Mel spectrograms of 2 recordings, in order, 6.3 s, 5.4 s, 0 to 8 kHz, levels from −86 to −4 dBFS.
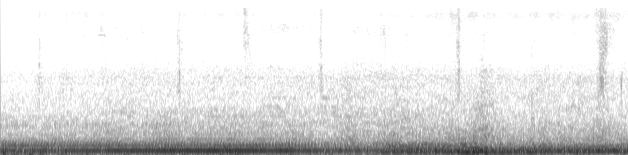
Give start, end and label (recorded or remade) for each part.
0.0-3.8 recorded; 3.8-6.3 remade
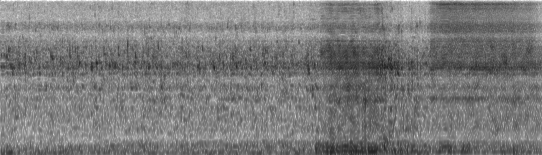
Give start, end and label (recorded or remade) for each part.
0.0-3.2 recorded; 3.2-3.8 remade; 3.8-4.3 recorded; 4.3-5.4 remade

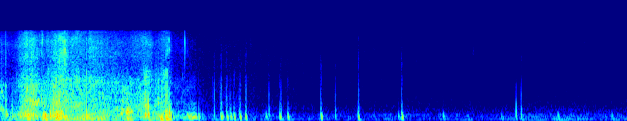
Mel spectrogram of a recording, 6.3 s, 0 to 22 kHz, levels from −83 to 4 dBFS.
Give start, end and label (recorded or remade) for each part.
0.0-6.3 recorded

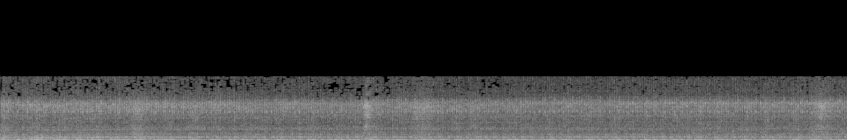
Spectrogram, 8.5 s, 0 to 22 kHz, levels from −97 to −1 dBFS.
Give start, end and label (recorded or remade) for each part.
0.0-8.5 recorded

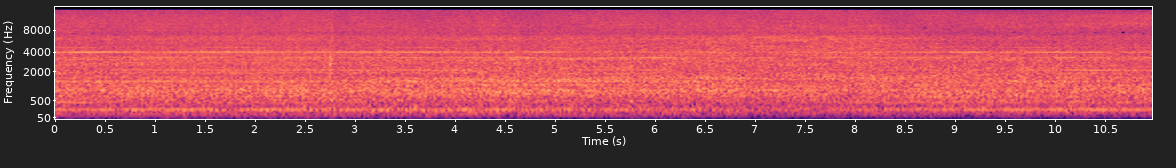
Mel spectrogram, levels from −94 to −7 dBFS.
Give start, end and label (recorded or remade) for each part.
0.0-0.8 recorded; 0.8-2.7 remade; 2.7-11.0 recorded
